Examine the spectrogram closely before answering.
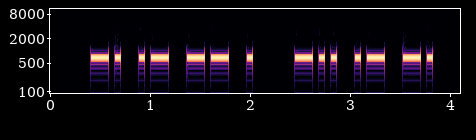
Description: Morse code, heard as a keyed tone, about 21 wpm, 700 Hz. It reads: NAME DAN
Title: Practice QSO - Exchange 1 - Beginning - 20wpm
